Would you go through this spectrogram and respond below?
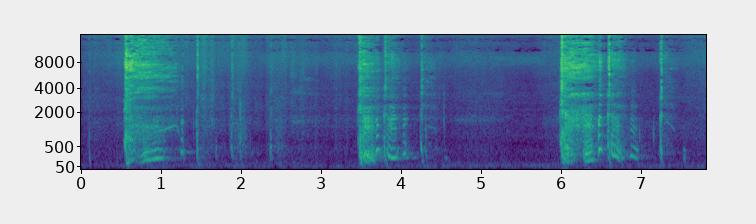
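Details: Barking cough with wheeze: three harsh, barking coughs, each with a whistling, wheezy edge, at irregular intervals.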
